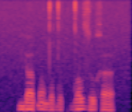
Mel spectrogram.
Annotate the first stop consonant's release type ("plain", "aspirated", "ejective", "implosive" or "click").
implosive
